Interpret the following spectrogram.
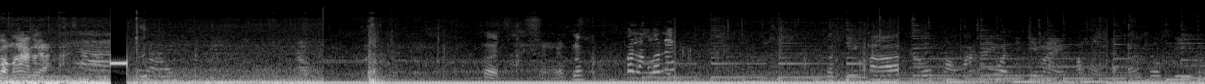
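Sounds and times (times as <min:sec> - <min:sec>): road rumble inside car: 0:00.0 - 0:12.0
short beep: 0:01.1 - 0:01.3.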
